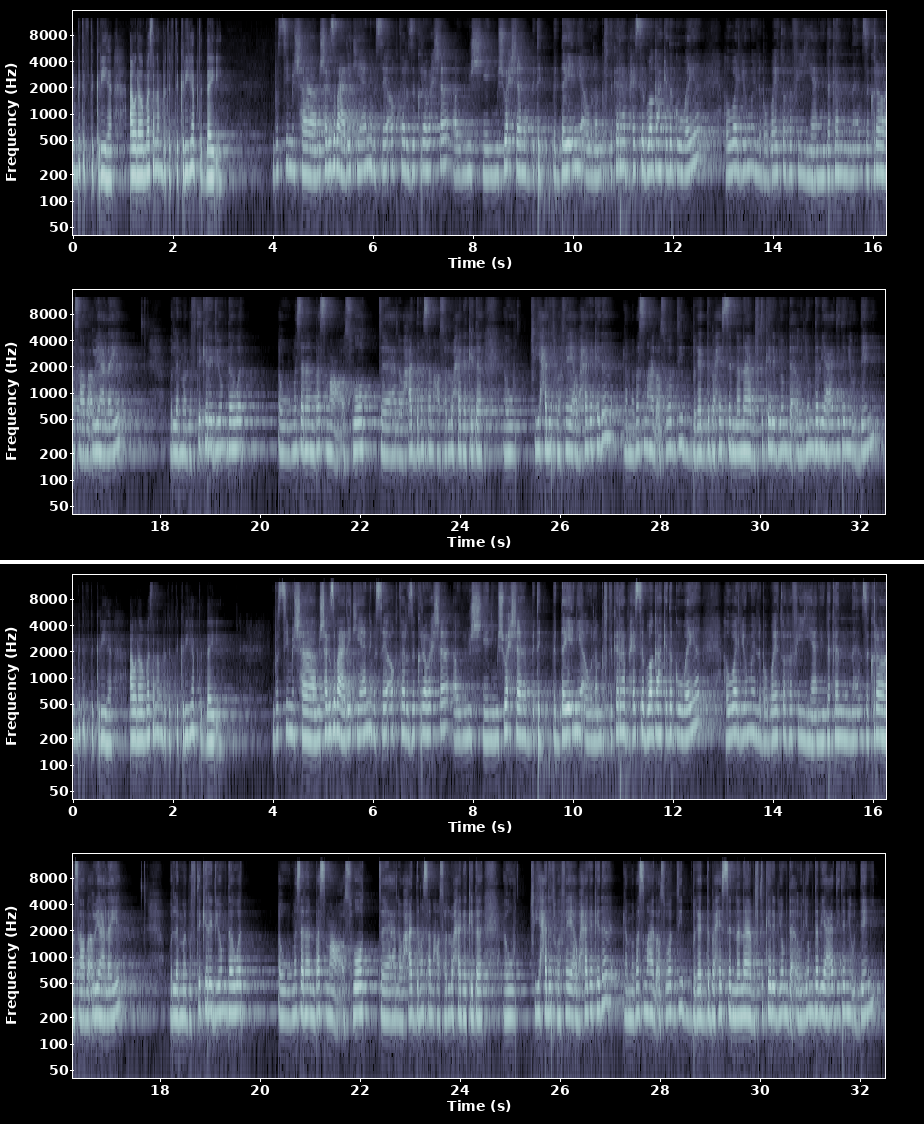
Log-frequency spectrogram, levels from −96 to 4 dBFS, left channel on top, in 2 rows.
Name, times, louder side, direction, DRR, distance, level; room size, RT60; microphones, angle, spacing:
voice 1, 0.0-3.0, left 3 dB, 55° left, 0.5 m, -24 dB
voice 2, 4.0-17.2 17.9-19.7 20.4-22.1 22.4-25.1 25.4-32.3, right 2 dB, 40° right, 1.0 m, -26 dB
19.5 x 19.5 x 8.2 m
head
